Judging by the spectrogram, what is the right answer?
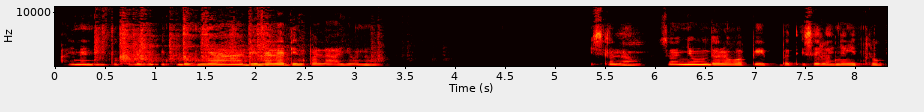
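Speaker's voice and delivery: loud, excited find; surprised discovery. Real, not acted. Owner finds the pet bird's egg, loudly surprised.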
